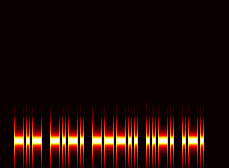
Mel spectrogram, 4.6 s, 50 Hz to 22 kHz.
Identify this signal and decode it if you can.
Morse code, heard as a keyed tone, about 21 wpm, 700 Hz. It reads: KC8FR
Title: USA Call Signs - 5 Characters - Repeated 2x - 20wpm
